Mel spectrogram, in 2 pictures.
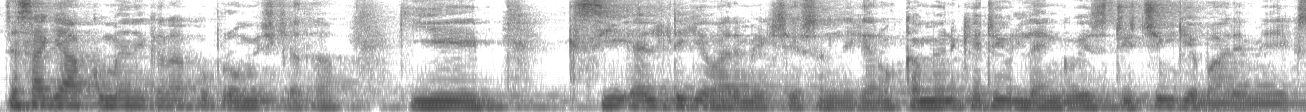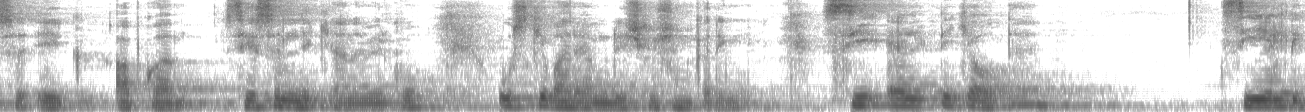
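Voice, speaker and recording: In this online exam-prep class, a male lecturer speaking Hindi uses a dark, medium-pitched voice. He slowly repeats terms to drill their pronunciation, and long reverb from the echoey room colors the recording.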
